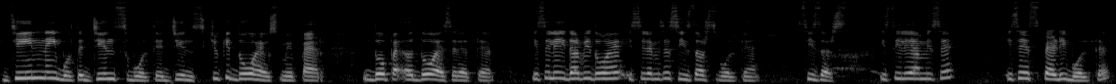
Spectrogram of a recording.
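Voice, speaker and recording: A woman's voice: a little high, moderate pace, darkish tone. A woman teaching an English grammar lesson in Hindi, explaining each word and asking and answering her own questions.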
